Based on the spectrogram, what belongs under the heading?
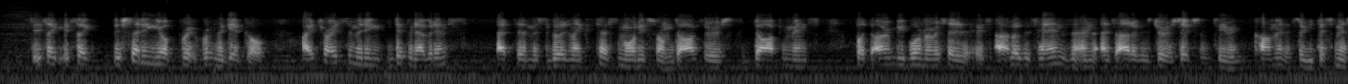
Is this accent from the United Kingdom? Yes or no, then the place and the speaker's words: no; Ottawa, Ontario, Canada; I was born in Ottawa Grace Hospital.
